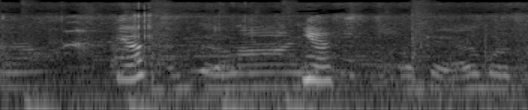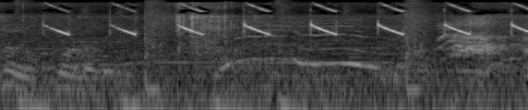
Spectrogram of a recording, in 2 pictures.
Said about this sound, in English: Yes. There. It's a little palm pat, something that chirps.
